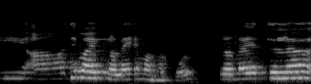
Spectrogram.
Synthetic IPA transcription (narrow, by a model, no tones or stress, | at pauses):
iːaːd̪ʱjɐmaːjɐpɾɐɭɐjɐmɐnːɐpːoːɭ | prɐlɐjɐt̪ːil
